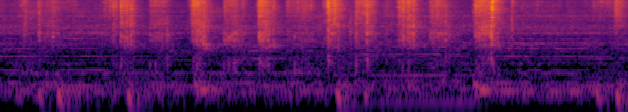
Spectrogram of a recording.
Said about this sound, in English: What I also do is cut off the half circle at the top of the bag.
